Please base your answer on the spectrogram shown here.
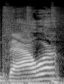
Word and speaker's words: Baur: And I'm so excited today because I have a special guest, Baur, rhymes with flower.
